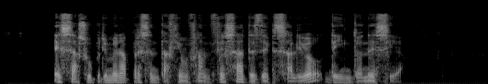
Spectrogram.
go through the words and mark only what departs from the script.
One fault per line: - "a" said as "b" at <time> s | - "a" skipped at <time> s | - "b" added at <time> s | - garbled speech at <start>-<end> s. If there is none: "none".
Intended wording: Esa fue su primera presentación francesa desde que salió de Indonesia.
- "fue" skipped at 0.8 s
- "que" skipped at 2.7 s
